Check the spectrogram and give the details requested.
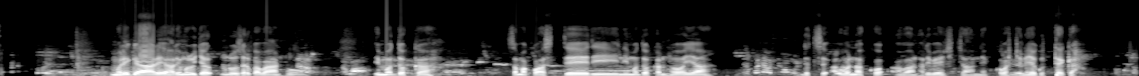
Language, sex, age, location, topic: Kinyarwanda, male, 18-24, Musanze, government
